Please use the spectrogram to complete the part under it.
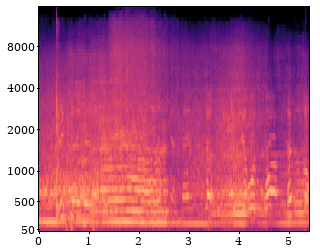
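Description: Race car passing at the Hebecrevon national hill climb, its engine note loud and strongly harmonic, climbing and shifting as it goes by, with a commentator's voice running over it.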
